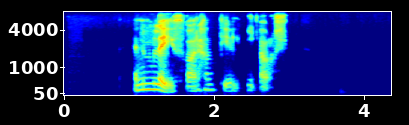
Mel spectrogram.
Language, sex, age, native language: Icelandic, female, 40-49, Czech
